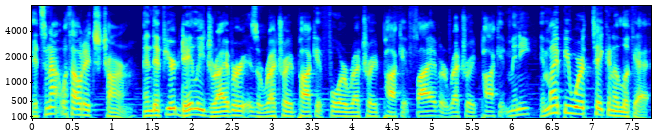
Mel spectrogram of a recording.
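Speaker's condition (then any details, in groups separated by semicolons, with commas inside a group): No condition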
